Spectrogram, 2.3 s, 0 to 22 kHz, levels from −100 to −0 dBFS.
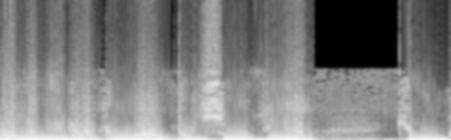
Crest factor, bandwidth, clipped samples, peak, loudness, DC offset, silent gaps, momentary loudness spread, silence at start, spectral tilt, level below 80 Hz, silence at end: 2 dB; over 20 kHz; 50%; 0 dBFS; -3 LUFS; under 0.1%; none; 7 LU; 0 s; -5.5 dB/octave; -18 dBFS; 0 s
